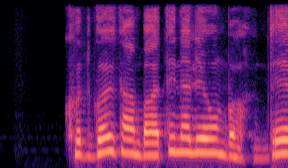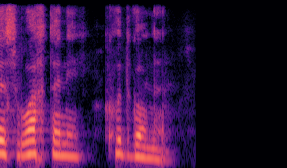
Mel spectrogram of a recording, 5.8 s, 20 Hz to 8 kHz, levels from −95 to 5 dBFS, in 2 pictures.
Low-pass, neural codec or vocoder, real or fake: 7.2 kHz; codec, 16 kHz, 2 kbps, FunCodec, trained on Chinese and English, 25 frames a second; fake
